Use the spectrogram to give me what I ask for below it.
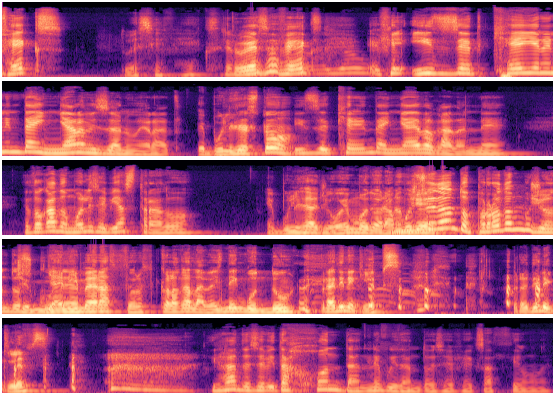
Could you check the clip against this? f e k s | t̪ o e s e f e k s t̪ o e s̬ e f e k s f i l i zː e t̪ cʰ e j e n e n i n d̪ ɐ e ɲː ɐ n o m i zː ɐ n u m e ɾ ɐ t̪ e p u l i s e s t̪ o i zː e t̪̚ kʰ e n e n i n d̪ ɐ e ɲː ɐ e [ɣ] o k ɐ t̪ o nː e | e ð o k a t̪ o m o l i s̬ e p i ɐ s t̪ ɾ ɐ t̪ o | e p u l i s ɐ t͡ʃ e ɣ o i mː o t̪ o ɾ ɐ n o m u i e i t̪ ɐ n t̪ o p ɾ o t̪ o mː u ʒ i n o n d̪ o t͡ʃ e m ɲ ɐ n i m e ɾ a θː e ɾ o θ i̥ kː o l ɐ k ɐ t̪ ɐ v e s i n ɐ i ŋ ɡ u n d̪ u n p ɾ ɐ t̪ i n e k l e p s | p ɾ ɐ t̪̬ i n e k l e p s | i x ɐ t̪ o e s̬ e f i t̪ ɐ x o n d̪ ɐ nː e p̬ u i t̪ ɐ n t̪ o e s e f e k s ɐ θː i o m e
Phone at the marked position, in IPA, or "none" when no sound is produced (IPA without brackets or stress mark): ð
